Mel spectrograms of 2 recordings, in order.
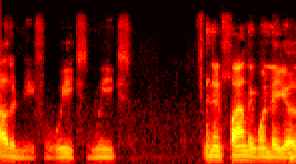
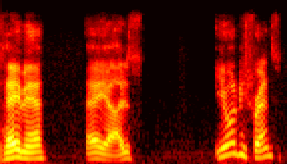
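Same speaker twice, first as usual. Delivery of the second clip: sheepish; 5 semitones higher, 6 dB louder than usual. Retold or imitated. Bully sheepishly asking to be friends.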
